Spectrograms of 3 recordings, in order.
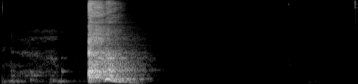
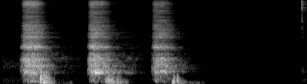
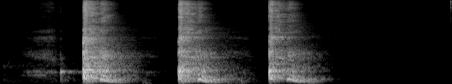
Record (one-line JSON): {"cough_length": "3.6 s", "cough_amplitude": 32768, "cough_signal_mean_std_ratio": 0.26, "exhalation_length": "3.1 s", "exhalation_amplitude": 32768, "exhalation_signal_mean_std_ratio": 0.41, "three_cough_length": "4.5 s", "three_cough_amplitude": 32768, "three_cough_signal_mean_std_ratio": 0.38, "survey_phase": "beta (2021-08-13 to 2022-03-07)", "age": "18-44", "gender": "Male", "wearing_mask": "No", "symptom_none": true, "smoker_status": "Never smoked", "respiratory_condition_asthma": false, "respiratory_condition_other": false, "recruitment_source": "REACT", "submission_delay": "2 days", "covid_test_result": "Negative", "covid_test_method": "RT-qPCR", "influenza_a_test_result": "Negative", "influenza_b_test_result": "Negative"}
